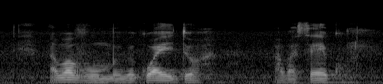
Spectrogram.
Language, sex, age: South Ndebele, male, 24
